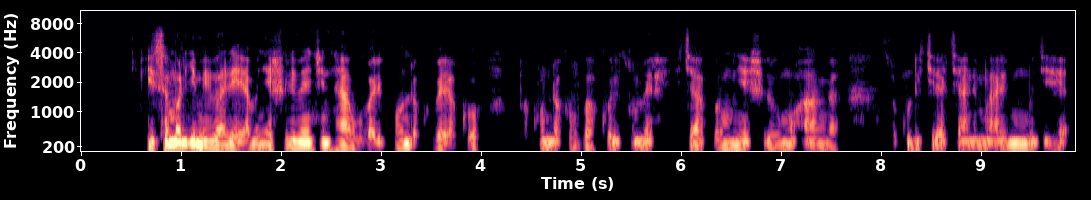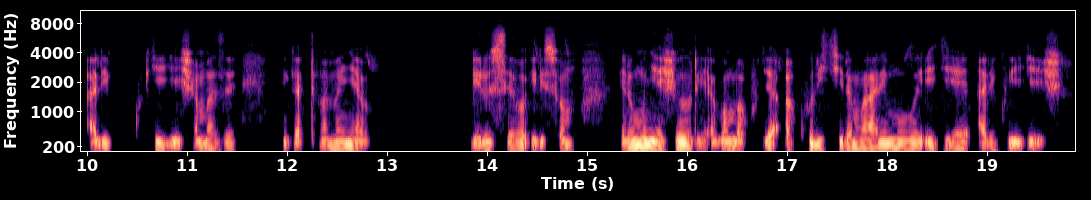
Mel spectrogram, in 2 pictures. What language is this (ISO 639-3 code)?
kin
